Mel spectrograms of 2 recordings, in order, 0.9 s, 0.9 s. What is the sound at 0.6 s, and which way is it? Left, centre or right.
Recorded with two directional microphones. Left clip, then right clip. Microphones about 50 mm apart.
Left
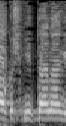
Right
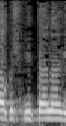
Speech, left.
